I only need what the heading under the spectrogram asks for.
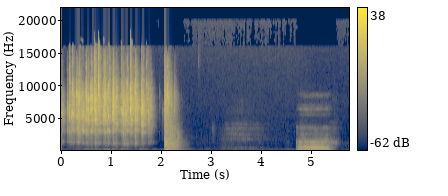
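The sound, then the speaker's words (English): Dice rattle loudly in a cupped hand for about two seconds, then clatter onto a hard surface with a sharp burst, landing a 10 on a hunger die and two nines. After a short quiet pause, a brief vocal exclamation follows. “I have too many dice now. I have to get these out.”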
